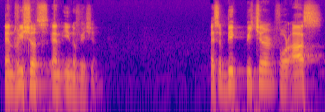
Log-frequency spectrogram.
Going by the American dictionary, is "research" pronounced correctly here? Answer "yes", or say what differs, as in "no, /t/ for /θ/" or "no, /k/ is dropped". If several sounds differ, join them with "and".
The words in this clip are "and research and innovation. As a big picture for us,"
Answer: no, /s/ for /tʃ/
